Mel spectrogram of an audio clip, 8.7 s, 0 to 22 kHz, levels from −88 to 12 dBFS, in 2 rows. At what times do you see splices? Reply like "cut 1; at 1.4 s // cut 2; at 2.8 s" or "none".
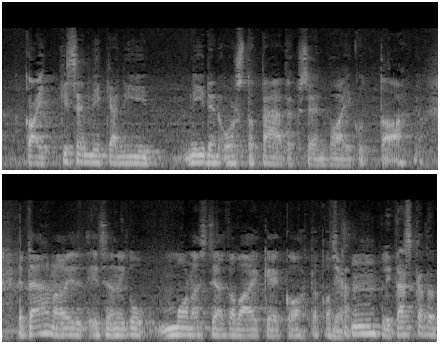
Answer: cut 1; at 4.2 s // cut 2; at 7.8 s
